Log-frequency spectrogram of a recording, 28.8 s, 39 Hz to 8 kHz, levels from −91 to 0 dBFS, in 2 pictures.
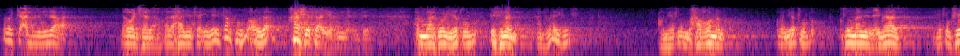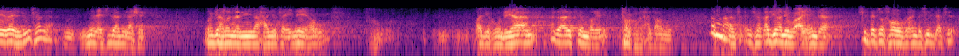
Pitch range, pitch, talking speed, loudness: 125-145 Hz, 130 Hz, 125 wpm, -15 LUFS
